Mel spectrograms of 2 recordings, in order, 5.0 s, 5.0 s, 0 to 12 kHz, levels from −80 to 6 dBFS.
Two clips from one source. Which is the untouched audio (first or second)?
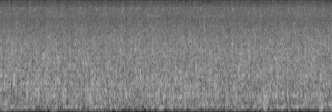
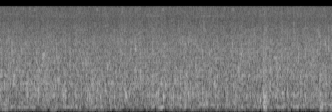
second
